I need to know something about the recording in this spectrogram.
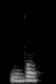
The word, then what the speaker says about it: vont: Vont. Silent T.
